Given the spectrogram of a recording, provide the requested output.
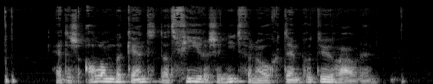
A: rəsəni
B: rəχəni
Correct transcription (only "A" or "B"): A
